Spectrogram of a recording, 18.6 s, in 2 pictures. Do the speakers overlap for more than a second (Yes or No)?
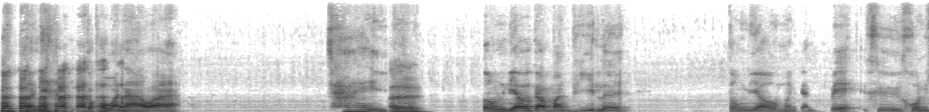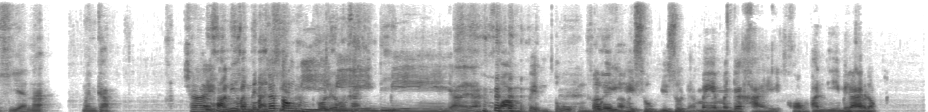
Yes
